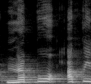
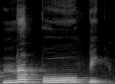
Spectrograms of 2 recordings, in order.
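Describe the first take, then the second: First: नृपो अपी as two words, short po, then "api"; wrongly split. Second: नृपोपी run together with a long held "po"; joined and stressed. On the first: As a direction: break नृपो अपी apart before the a. (नृपो अपी, अलग-अलग तोड़कर) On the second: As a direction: say नृपोपी slowly as "nri-POOO-pi". (नृपोपी, जोड़कर पो को खींचें) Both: Shown as a demonstration. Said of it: "नहीं किया जाएगा".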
